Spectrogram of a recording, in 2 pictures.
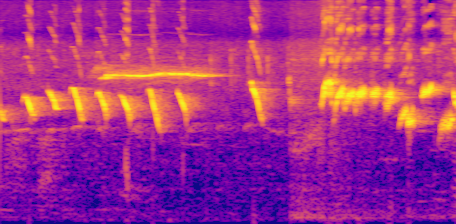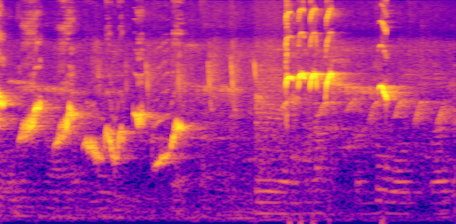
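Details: White-rumped shama, in masteran training song meant to get quiet birds singing: quick repeated whistled notes and a held high whistle, then a tumbling run of descending slurred notes, ending in a few sharp chips.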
